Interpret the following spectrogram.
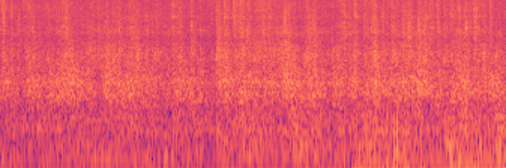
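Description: Steady low rumbling background noise with a hiss, swelling louder near the end.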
